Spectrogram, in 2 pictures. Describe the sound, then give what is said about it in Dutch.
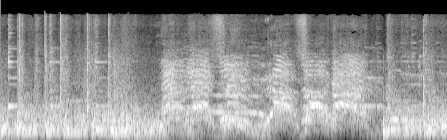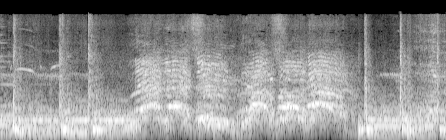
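A crowd of protesters demonstrating in Hungary chants loudly and rhythmically, with a cowbell clanging through the steady roar of voices from start to end. “Ja, dit klinkt bijna als een Braziliaanse samba-demonstratie. Het is echt in Hongarije”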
